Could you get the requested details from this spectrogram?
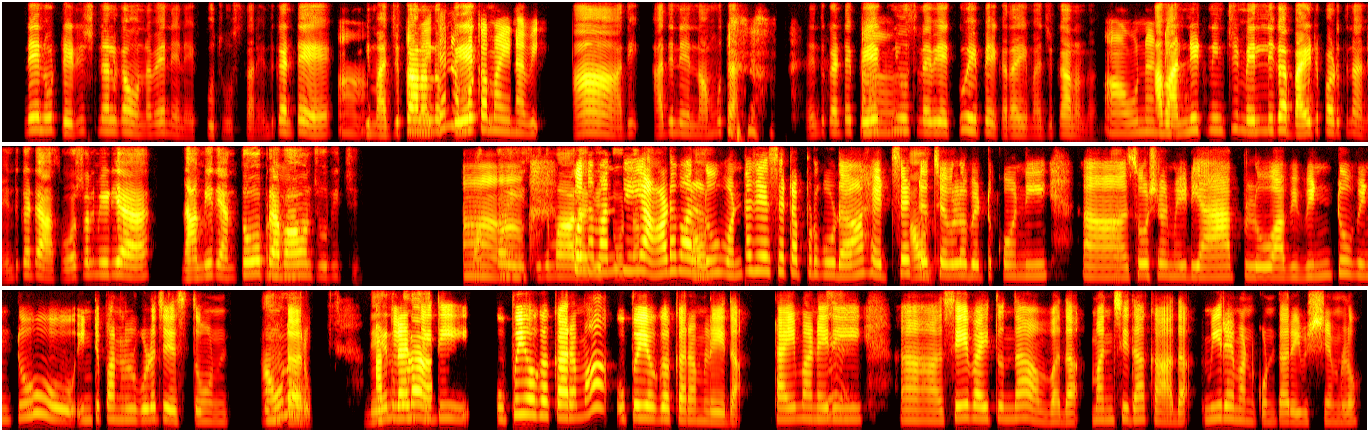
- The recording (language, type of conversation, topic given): Telugu, podcast, సోషల్ మీడియా మీ జీవితాన్ని ఎలా మార్చింది?
- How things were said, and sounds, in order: in English: "ట్రెడిషనల్‌గా"; other background noise; tapping; chuckle; in English: "ఫేక్"; in English: "సోషల్ మీడియా"; in English: "హెడ్ సెట్"; in English: "సోషల్ మీడియా"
